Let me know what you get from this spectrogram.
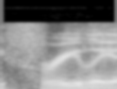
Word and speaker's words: Frehley: freely, and it's like uh, Haley's comet rhymes with Frehley's Comet. It's like, oh, so Ace Freely, right?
